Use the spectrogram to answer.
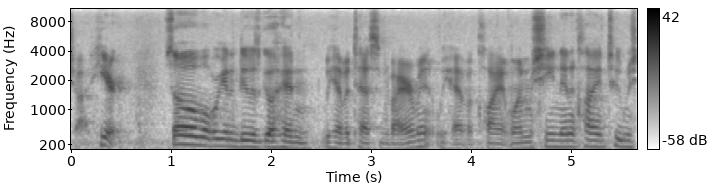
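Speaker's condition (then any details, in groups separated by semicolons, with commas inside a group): No condition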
